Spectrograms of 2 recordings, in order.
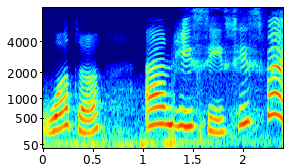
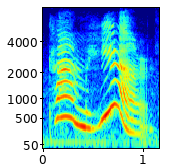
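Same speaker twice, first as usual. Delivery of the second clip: put-on high child voice calling; children calling; 8 semitones higher, 3 dB louder than usual. A narrator's reading. The man's children call the duckling, high and eager. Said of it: "they say".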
